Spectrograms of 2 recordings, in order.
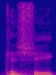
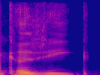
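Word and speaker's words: Kashyyyk: the wook home world and how do you pronounce it kashik that's an easy one you play Battlefront you know that if you're real Battlefront OG I think most people say Kik like like the the in 19 Republic bastila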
